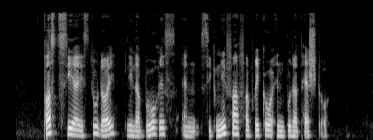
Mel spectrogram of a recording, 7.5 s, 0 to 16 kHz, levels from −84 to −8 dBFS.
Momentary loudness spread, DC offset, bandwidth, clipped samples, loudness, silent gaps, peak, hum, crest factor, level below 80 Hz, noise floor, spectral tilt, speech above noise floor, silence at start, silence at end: 11 LU; under 0.1%; 11.5 kHz; under 0.1%; -23 LUFS; none; -2 dBFS; none; 22 dB; -64 dBFS; -70 dBFS; -5.5 dB/octave; 47 dB; 0.9 s; 0.95 s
